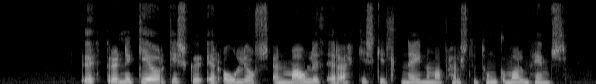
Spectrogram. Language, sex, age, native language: Icelandic, female, 20-29, Icelandic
